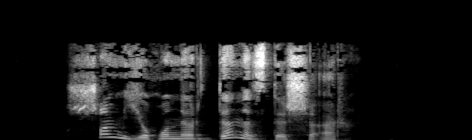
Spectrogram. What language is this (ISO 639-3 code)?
kbd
